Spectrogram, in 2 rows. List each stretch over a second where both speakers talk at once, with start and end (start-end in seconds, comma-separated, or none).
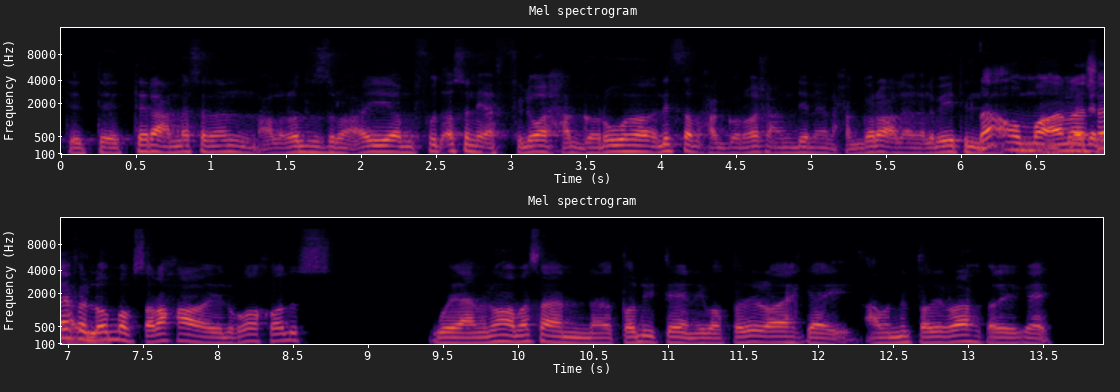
6.1-7.3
